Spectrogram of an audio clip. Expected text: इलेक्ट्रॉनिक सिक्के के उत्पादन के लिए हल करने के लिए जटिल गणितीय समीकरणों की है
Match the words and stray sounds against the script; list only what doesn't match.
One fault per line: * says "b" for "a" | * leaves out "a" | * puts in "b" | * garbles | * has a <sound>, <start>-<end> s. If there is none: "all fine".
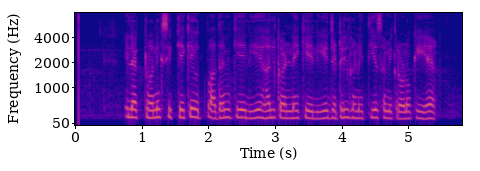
all fine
